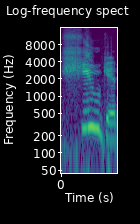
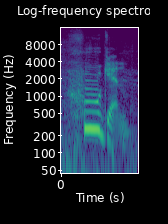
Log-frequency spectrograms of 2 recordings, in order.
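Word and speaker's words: Huginn: his name because the way I had been pronouncing it was hugin like Huey for Houston and he's like no it's Hogan like like who who are you who again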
